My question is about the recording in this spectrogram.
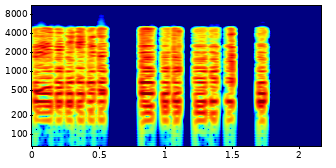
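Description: Keyboard chords playing, heard in rapid stuttering fragments that break up the sound, cutting off abruptly shortly before the end.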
